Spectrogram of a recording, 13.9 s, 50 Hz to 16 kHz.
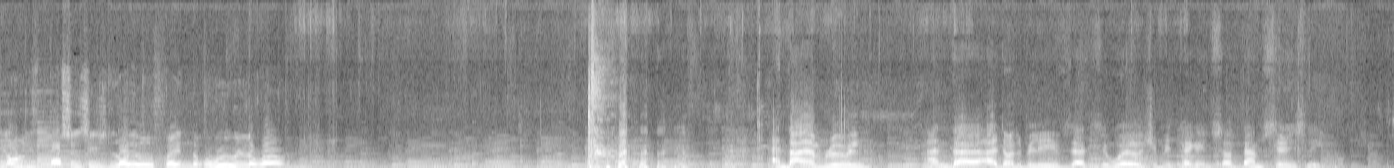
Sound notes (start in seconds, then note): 5.6 chuckling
